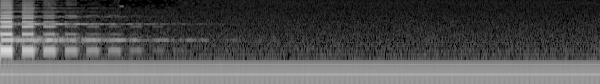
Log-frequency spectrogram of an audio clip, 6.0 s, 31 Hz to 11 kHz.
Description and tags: Beep sound created with Sylenth1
